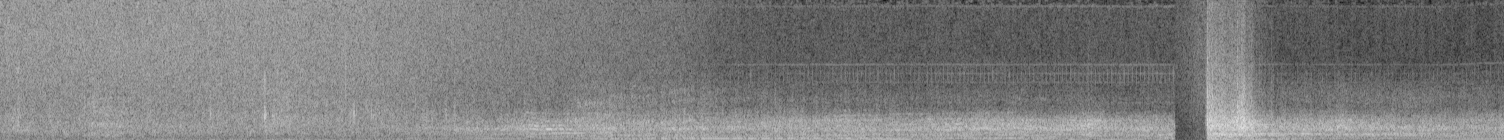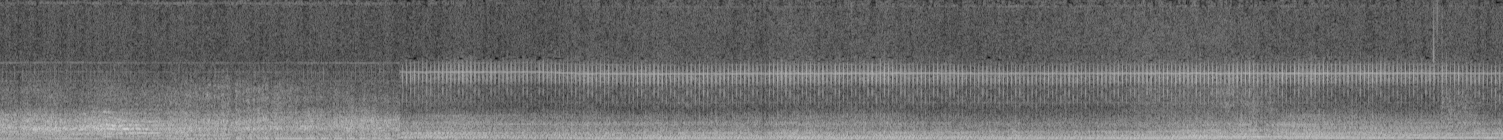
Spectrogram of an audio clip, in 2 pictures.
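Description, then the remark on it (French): A car engine is started and runs steadily, its hum rising and falling through gear changes, with a brief sharp click partway through before the motor settles into a higher, even drone. “Il entre dans la voiture et François la met en route.”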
